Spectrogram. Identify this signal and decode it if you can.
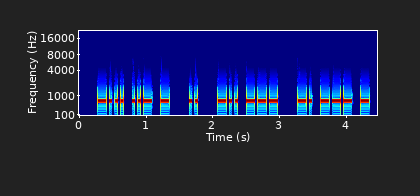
Morse code, heard as a keyed tone, about 28 wpm, 700 Hz. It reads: BUT I DO NOT
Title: Sets of 5 Words 28wpm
